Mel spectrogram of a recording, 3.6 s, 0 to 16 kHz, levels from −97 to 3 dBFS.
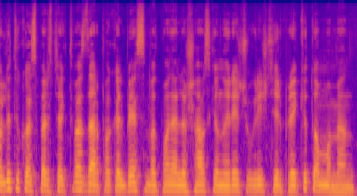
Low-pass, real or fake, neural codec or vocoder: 14.4 kHz; fake; vocoder, 44.1 kHz, 128 mel bands every 256 samples, BigVGAN v2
